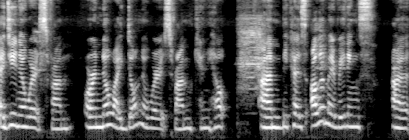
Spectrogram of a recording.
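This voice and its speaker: A woman's somewhat breathy, fairly high-pitched voice with fairly even intonation. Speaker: psychic reader. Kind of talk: oracle card reading. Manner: gentle and maternal.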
